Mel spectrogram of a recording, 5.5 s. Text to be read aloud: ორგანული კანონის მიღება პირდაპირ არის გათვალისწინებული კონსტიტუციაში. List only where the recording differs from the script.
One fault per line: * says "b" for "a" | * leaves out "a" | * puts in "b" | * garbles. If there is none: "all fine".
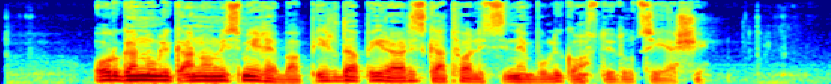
all fine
